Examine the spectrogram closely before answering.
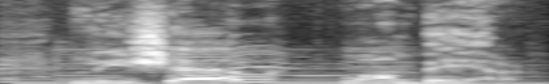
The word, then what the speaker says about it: Ligel Lambert: Here with us to explain all this is the CEO and founder of TAL Watches, Ligel Lambert. Did I say it right? That is correct.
